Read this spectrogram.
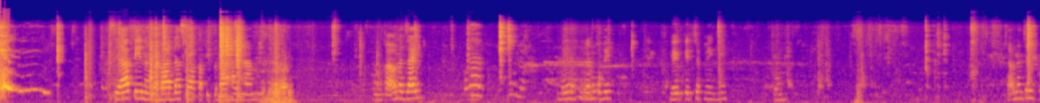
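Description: Spoons clink against plates.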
